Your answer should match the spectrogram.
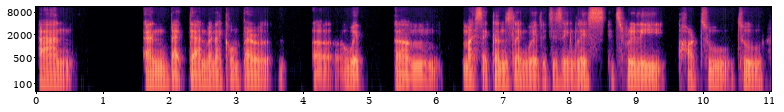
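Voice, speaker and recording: A man's voice: low voice, level tone, takes it slowly, gravelly, a little mellow, no echo. A man from Indonesia, a non-native English speaker, answering practice speaking test questions over a video call in a hesitant way, with many fillers and restarts. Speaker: IELTS speaking test candidate.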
